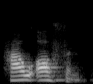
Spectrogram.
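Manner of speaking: British "often" as "off-en", silent T; British accent. Shown as a demonstration. Teacher models British "often" for students, T dropped. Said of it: "In British accent".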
